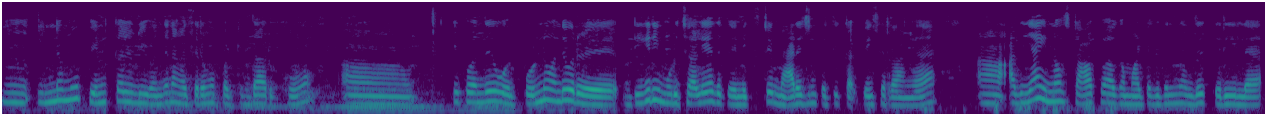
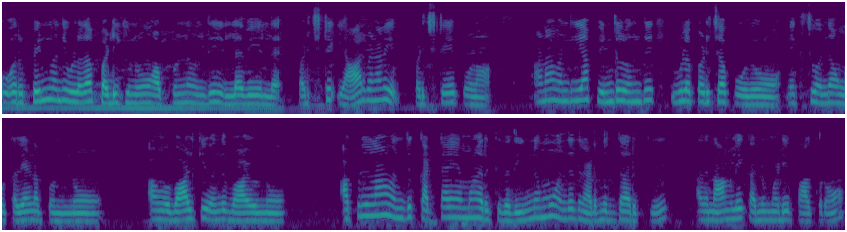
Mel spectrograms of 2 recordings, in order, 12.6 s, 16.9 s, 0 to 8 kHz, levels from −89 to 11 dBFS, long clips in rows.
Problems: low volume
